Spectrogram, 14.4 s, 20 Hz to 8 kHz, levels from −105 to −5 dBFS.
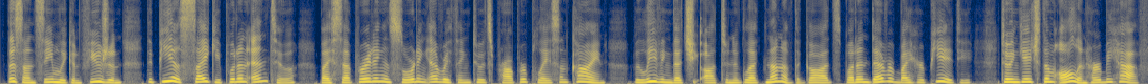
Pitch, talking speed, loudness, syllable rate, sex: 245 Hz, 180 wpm, -17 LUFS, 5.2 syllables/s, female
